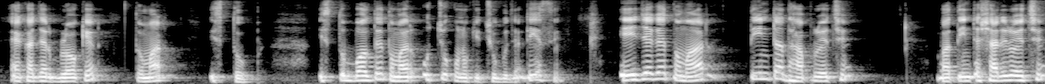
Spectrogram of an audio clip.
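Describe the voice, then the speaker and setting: A man's voice: fairly high pitch, a little mellow. A man teaching a children's math lesson, patiently counting blocks aloud step by step.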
